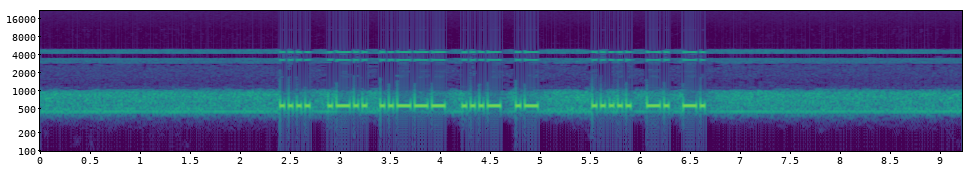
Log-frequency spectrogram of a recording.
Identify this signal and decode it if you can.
Morse code, heard as a keyed tone, about 28 wpm, 570 Hz. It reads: HL2VA 5NN
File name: 2015/May/15 2222z PW0F 21.026MHz CW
